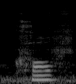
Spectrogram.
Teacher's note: it's a K sound way back in your throat it's a hard K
